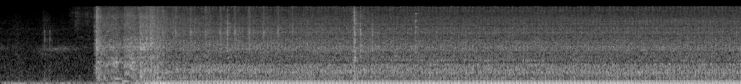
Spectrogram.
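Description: A Volkswagen diesel engine starts about a second in and settles into a steady idle. It is being started with the freshly replaced fuel filter's bleed nipple open, so air is being purged from the fuel system.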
